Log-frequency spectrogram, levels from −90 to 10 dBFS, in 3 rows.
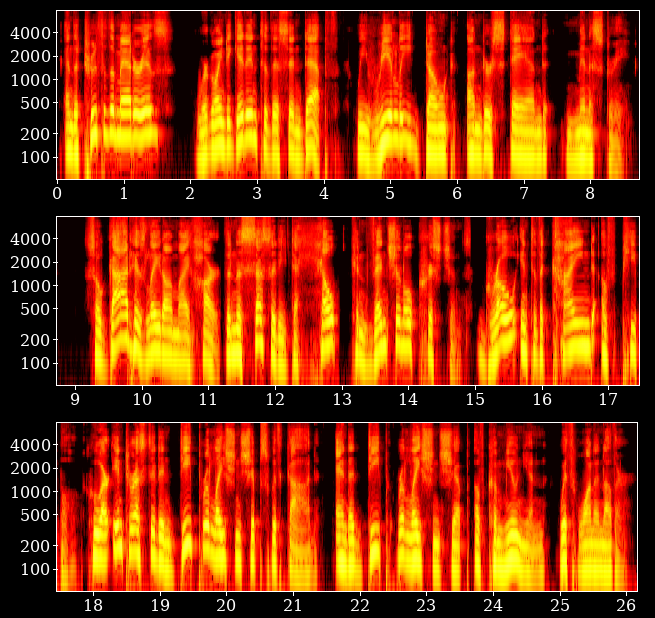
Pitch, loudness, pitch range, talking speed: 125 Hz, -19 LUFS, 110-150 Hz, 130 wpm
